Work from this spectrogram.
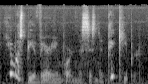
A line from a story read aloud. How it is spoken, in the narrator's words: said Elanwy with a small laugh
